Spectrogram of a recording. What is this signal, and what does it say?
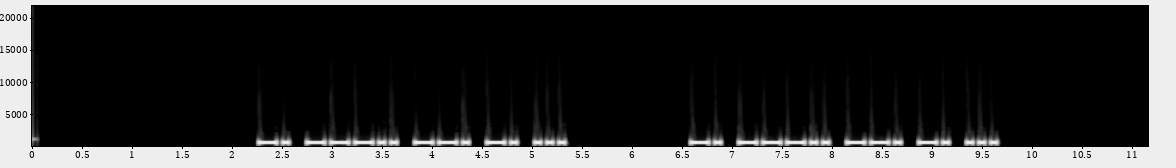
Morse code, heard as a keyed tone, about 20 wpm, 700 Hz. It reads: N8GNS N8GNS
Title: USA Call Signs - 5 Characters - Repeated 2x - 20wpm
